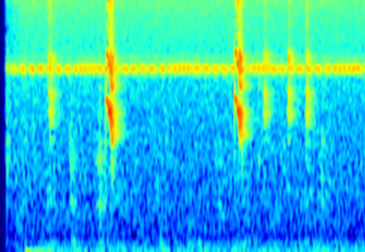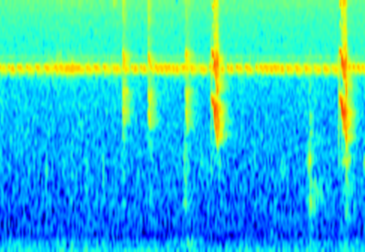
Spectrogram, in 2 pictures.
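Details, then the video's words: Sunbird giving what is described as a strange call: sharp, high, downward-sweeping chips spaced irregularly every one to three seconds, over a steady high-pitched insect drone. "Kolibri ninja suara aneh"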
